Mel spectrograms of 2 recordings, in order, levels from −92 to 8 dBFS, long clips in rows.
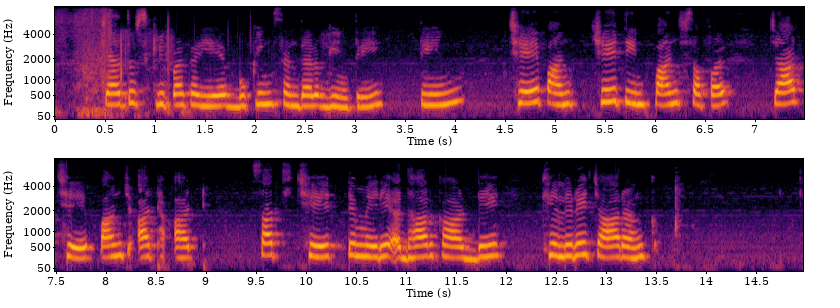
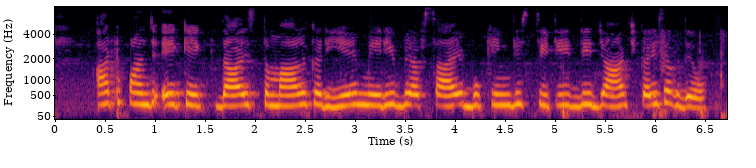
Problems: echo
